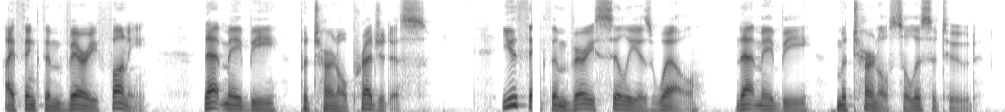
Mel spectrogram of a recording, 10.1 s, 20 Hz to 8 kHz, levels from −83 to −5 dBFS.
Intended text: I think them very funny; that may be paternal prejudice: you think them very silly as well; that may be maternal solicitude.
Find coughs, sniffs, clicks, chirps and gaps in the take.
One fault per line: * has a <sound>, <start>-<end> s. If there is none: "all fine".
* has a dropout, 5.3-5.4 s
